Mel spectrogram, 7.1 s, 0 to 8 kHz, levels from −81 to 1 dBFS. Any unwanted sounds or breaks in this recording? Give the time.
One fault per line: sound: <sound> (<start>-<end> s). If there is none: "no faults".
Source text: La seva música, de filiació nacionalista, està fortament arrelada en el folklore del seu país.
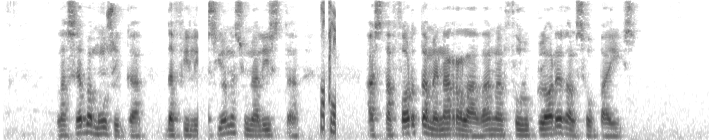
sound: dropout (2.0-2.1 s)
sound: chirp (3.2-3.4 s)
